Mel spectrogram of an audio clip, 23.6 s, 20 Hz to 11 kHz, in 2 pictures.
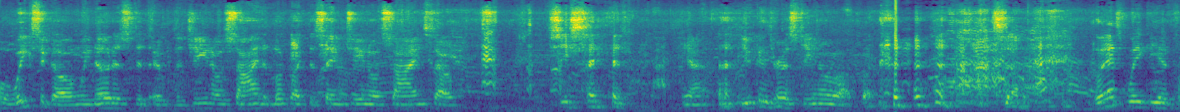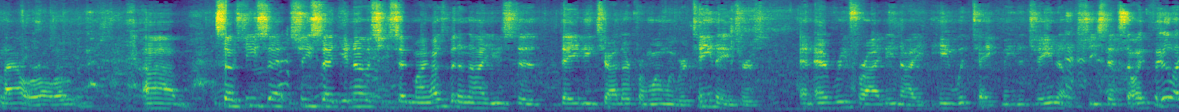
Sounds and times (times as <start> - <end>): Speech: 0.0 - 4.7, 5.5 - 8.8, 11.0 - 23.5.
